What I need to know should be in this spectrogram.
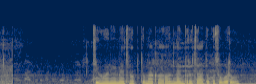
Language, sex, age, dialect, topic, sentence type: Marathi, male, 60-100, Southern Konkan, banking, question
